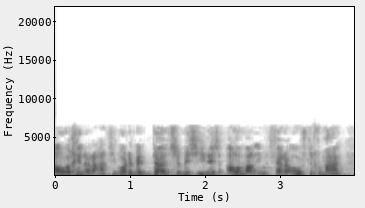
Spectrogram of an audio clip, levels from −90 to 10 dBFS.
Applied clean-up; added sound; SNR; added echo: none; Subway, metro, underground / Wind; 18 dB; reverberation time 0.2 s.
